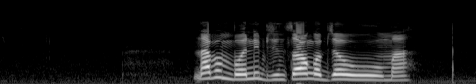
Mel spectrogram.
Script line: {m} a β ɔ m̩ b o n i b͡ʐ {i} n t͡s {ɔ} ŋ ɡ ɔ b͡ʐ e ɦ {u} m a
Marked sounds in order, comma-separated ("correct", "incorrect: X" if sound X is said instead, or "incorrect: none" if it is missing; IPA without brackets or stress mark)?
incorrect: n, correct, correct, incorrect: uː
